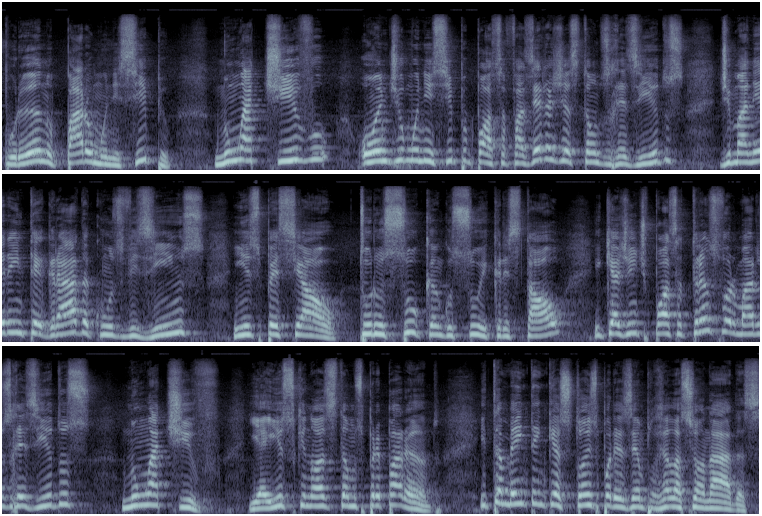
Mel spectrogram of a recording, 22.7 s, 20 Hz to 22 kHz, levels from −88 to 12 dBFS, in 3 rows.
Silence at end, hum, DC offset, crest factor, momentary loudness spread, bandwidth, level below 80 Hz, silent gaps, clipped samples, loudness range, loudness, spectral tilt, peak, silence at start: 0 s; none; under 0.1%; 16 dB; 9 LU; 16.5 kHz; -42 dBFS; none; under 0.1%; 2 LU; -19 LUFS; -4.5 dB/octave; -2 dBFS; 0.05 s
